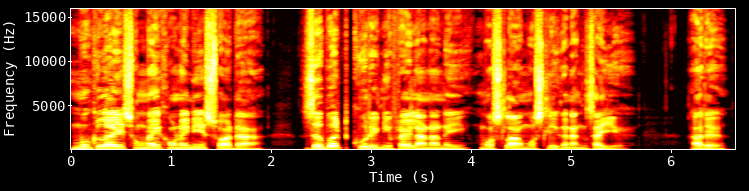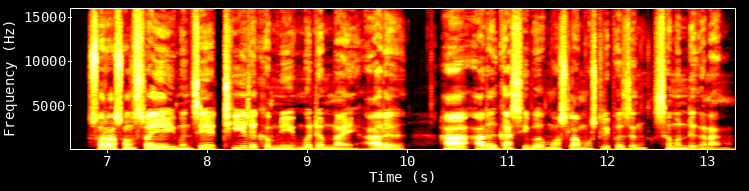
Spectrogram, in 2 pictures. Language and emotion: Bodo, neutral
